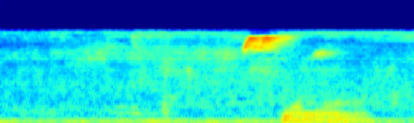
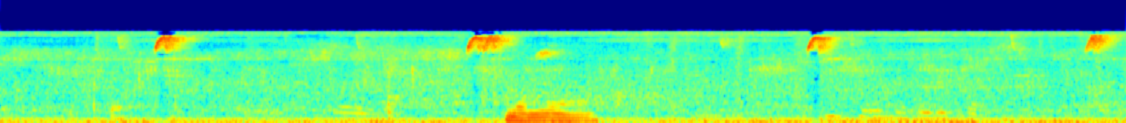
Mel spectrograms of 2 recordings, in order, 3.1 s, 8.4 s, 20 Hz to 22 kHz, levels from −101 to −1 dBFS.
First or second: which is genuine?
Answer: second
